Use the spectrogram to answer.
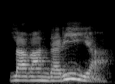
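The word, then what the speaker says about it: lavandería: Versus the next 3, we've made the I strong with an accent mark. It's its own syllable. Lavanderia, panaderia, tortilleria.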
